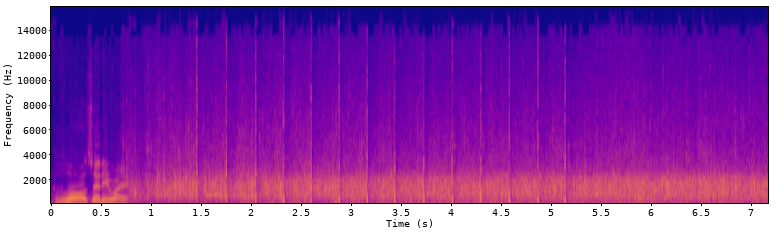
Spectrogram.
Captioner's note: applause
